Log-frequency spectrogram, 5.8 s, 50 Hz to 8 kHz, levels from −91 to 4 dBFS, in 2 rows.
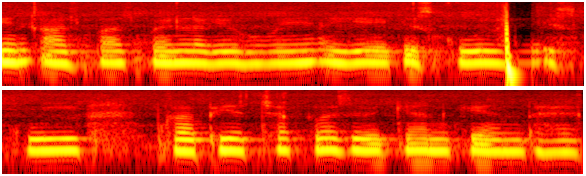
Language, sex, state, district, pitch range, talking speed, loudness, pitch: Hindi, female, Punjab, Fazilka, 200-215 Hz, 185 wpm, -24 LUFS, 205 Hz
